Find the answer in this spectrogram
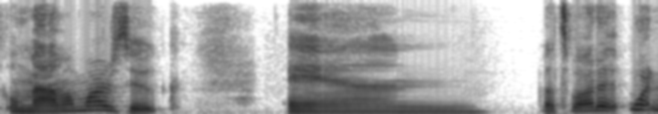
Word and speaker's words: Marzuq: we met cool um so it's pronounced malamar Zook and that's about it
